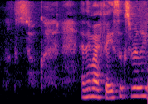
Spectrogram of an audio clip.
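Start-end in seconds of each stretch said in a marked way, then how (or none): 0.1-0.7 soft breathy whisper of delight. Real, not acted. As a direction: whisper it to yourself, impressed. Admiring her new wig.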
